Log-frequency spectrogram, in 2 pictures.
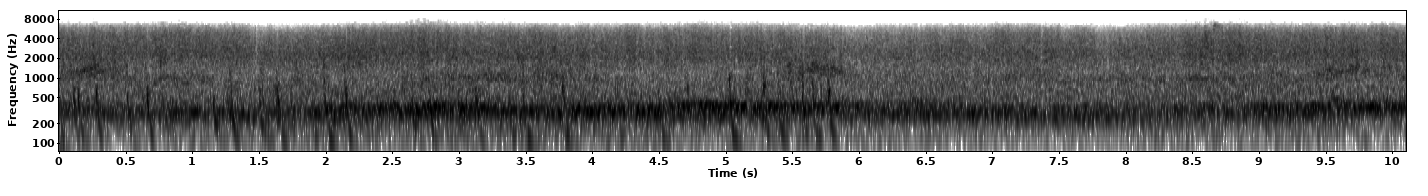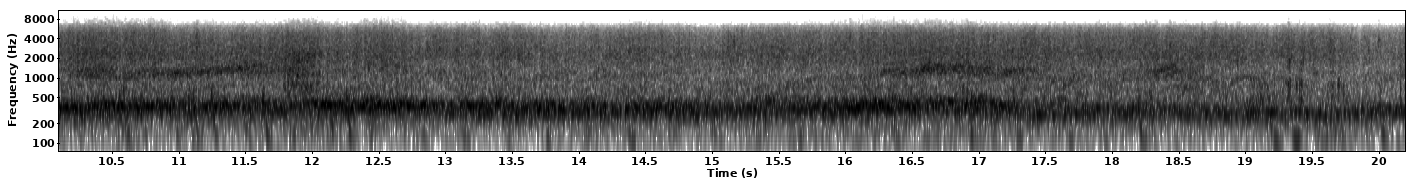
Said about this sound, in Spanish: y Sara salen cabalgando en medio de un fuerte vendaval por las áridas tierras cercanas a la casa. El viento es tan intenso que es difícil divisar nada.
